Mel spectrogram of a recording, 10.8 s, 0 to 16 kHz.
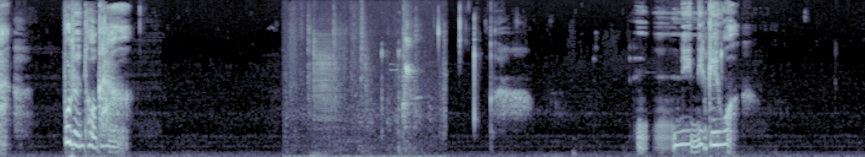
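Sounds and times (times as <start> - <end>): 
speech: 0.8 - 1.7, 8.0 - 9.3
door scraping open a little: 3.6 - 5.6.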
